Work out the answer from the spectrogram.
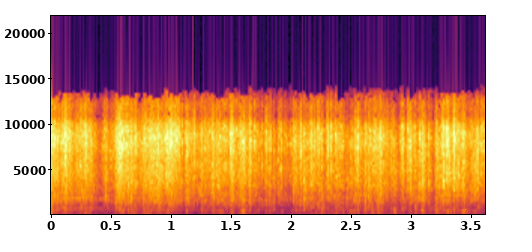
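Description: Silver foil crinkles as it is folded over and over around a piece of veal: a continuous, bright, papery rustle of fairly even loudness with small crackling peaks throughout, and no voices.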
